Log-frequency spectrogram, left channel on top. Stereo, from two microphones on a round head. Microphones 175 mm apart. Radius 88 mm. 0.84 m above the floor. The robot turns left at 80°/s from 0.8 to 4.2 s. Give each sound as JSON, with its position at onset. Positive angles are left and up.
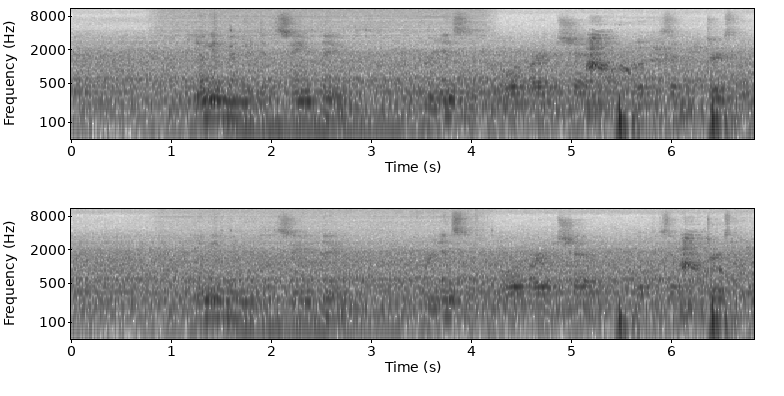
{"t": 1.1, "sound": "a man speaking", "azimuth_deg": 100, "distance_m": 2.0}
